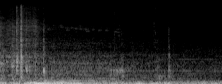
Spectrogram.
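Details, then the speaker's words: 2013 Chevrolet Silverado with no fault codes: cycling the key from off to on and back to off gives a short growl and starter clunks as the starter tries to crank the engine when it shouldn't; cause not confirmed. "it tries to crank when you just cycle the key on and back off"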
